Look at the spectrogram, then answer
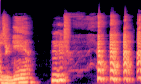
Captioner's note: laugh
